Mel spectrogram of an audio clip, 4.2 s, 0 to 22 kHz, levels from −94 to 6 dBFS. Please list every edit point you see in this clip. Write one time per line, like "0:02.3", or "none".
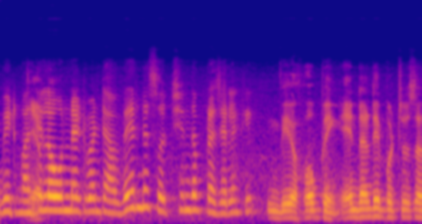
0:02.6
